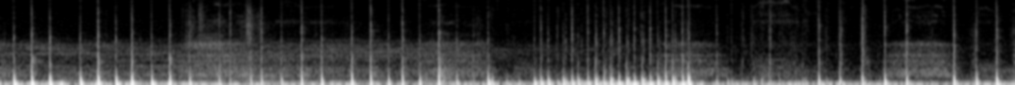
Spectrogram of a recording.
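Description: Fingertips and nails tap and scratch a small round purple silicone facial cleansing brush pad held close to the mic. Short, dry, soft thuddy taps come in a steady stream, with a rapid flurry of taps in the middle and faint scratching underneath.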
